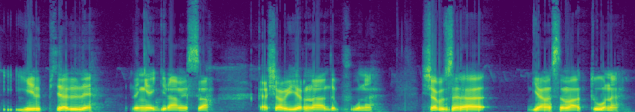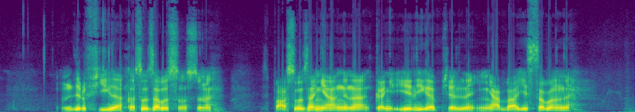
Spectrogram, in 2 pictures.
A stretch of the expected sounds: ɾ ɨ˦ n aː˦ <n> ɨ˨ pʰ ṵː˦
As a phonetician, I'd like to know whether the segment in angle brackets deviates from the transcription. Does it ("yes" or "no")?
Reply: yes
